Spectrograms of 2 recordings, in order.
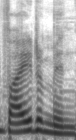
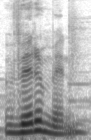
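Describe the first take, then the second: First: It is said with an American pronunciation. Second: It is said with a British pronunciation.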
